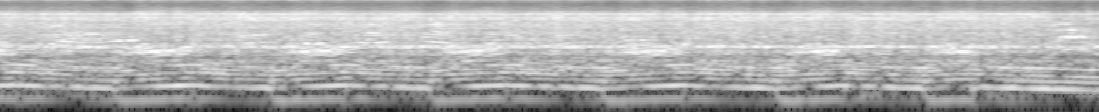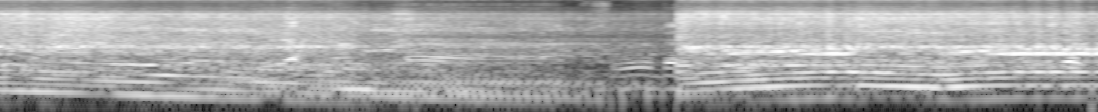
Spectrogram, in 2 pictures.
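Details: Honda Vario FI scooter that sputtered at high rpm, after the TPS sensor was reinstalled and repositioned slightly upward: repeated throttle blips rise and fall smoothly with no stumble or cut-out at the top.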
